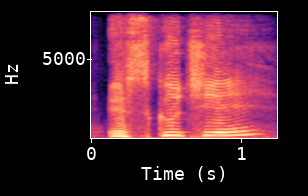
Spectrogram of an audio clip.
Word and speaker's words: escúchame: Escúchame.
